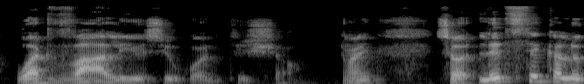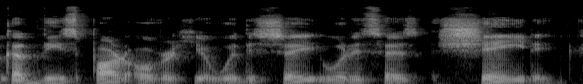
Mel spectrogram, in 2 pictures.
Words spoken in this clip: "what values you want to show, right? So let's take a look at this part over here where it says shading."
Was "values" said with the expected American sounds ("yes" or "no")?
yes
